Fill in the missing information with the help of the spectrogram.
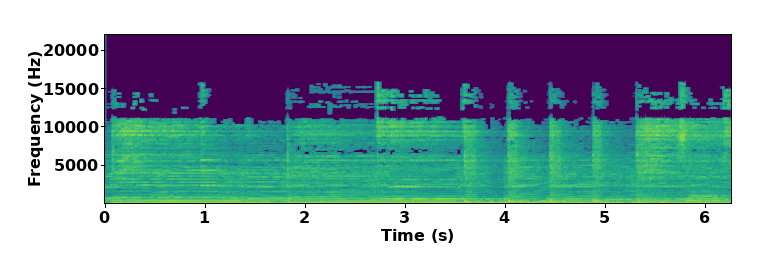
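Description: Live band playing an instrumental song intro through a concert PA: guitar lead over a heavy, loud bass line, before any singing comes in.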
